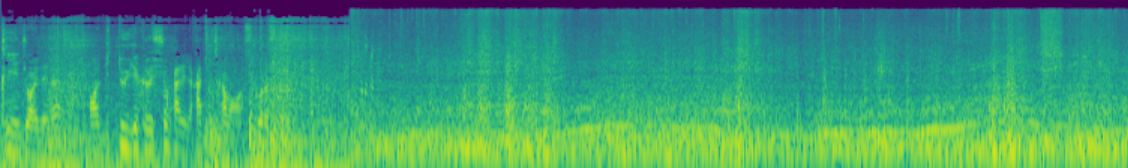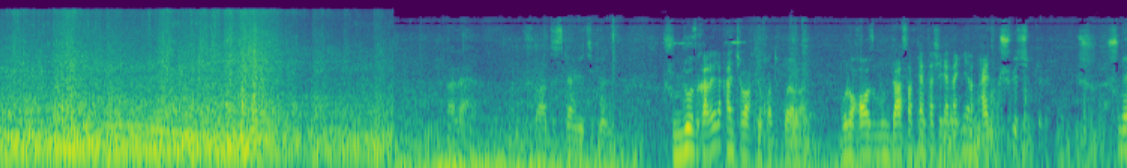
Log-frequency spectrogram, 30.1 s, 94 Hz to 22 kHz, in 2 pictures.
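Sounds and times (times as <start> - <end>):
road noise: 0.0 - 30.0
knocks and rattles: 2.6 - 20.3
van engine revving: 4.6 - 23.6.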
